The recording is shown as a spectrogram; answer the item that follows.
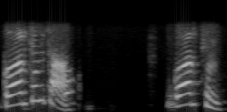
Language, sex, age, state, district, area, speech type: Nepali, female, 60+, West Bengal, Darjeeling, rural, conversation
